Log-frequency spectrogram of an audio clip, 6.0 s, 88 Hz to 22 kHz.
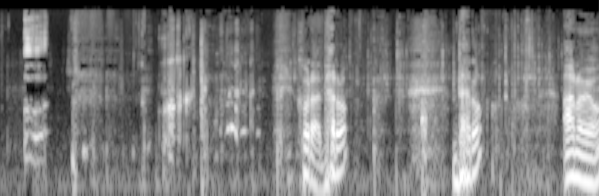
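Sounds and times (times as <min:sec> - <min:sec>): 
chewing and crunching of food: 0:00.9 - 0:05.9
speech: 0:03.0 - 0:03.6, 0:04.6 - 0:05.0, 0:05.6 - 0:05.9.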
